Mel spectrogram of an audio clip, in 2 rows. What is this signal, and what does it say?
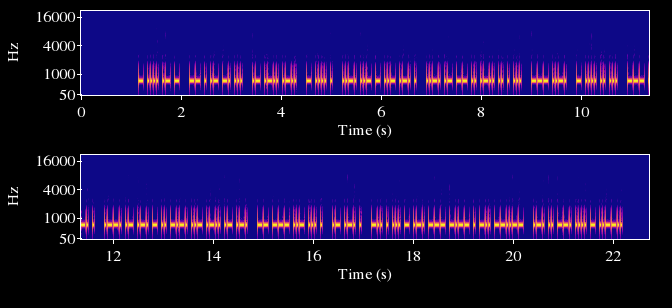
Morse code, heard as a keyed tone, about 40 wpm, 700 Hz. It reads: THAT MEANS ALL THE FUTURE FAMILIES OF THIS ONE PARTICULAR MOUSE ARE DESTROYED, RIGHT?
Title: A Sound Of Thunder 40wpm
